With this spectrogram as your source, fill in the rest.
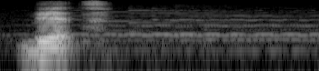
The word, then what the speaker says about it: Welt: In German, it's Welt.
